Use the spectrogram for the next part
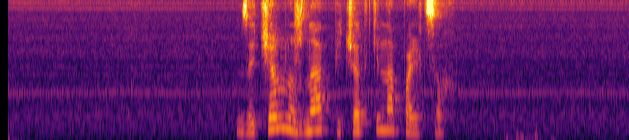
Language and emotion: Russian, neutral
